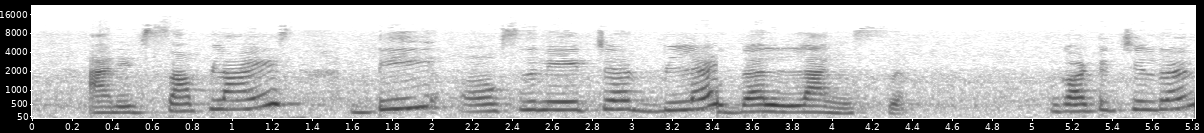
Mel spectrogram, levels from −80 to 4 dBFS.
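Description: Short blips at 0.88 s and 3.42 s come from damaged data in the compressed stream: the decoder misreads corrupted frames, loses sync and searches for the next header.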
